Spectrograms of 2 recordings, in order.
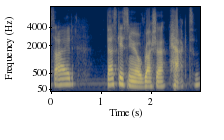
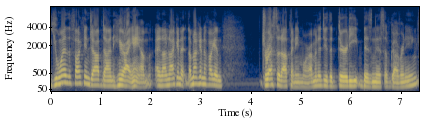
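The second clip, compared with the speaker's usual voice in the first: ordinary talk, nothing marked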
